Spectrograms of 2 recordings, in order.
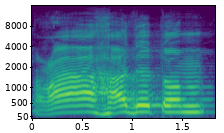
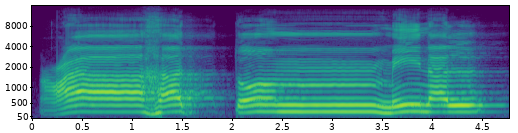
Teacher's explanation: بہت سارے لوگ اس کو پڑھتے ہوئے دال بھی ساتھ میں پڑھ دیتے ہیں، یعنی عاہدتم، تو ایسے یہ غلط ہے۔ ہا کو تا کے ساتھ ملانا ہے، دال کی آواز بالکل بھی نہیں آنی چاہیے۔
